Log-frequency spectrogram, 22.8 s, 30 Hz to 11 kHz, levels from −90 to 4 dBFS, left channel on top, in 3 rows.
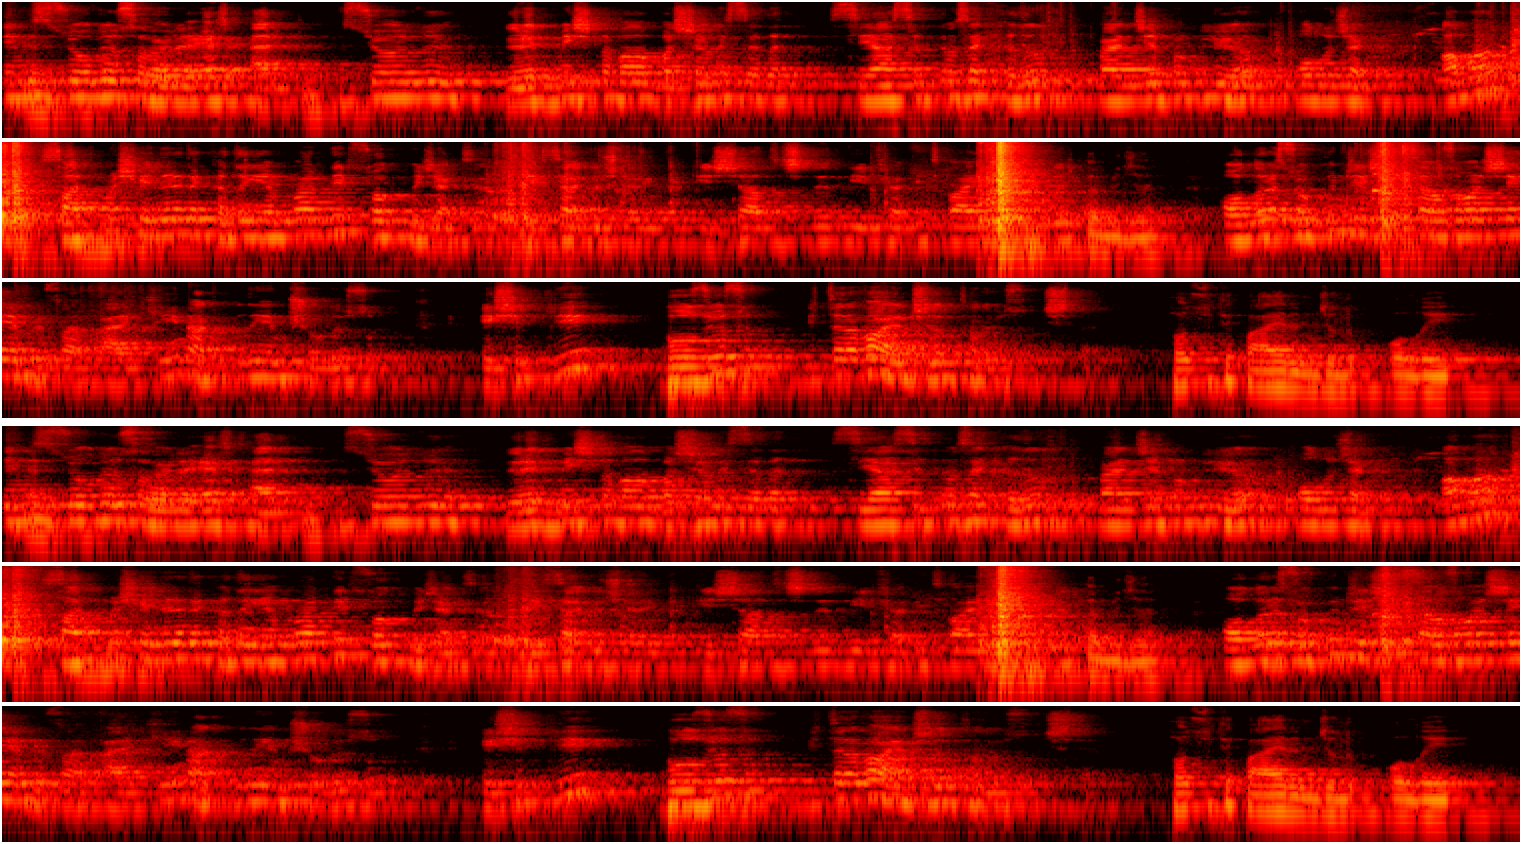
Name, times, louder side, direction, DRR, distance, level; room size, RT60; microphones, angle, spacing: voice 1, 0.0-1.4 1.7-6.8 7.2-7.5 7.8-12.9 13.7-17.1 17.6-18.1 18.5-19.0 19.3-20.5, left 2 dB, 65° left, 1 dB, 2.7 m, -45 dB
sound 1, 4.8-5.6 6.3-8.0 9.9-11.1 11.9-12.9 14.3-16.2, left 6 dB, 45° left, 0.7 m, -39 dB
voice 2, 12.6-13.4 21.0-22.4, equal, ahead, 5 dB, 0.5 m, -45 dB
25.5 x 10.0 x 2.3 m, 1.4 s
head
